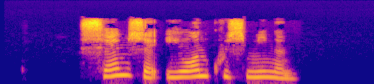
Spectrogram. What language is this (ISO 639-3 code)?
chm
